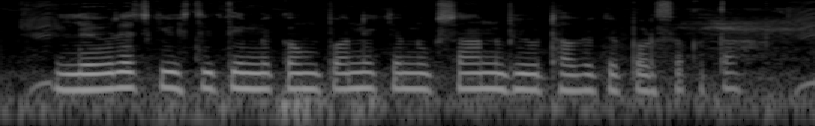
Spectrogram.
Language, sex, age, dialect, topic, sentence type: Bhojpuri, male, 18-24, Southern / Standard, banking, statement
